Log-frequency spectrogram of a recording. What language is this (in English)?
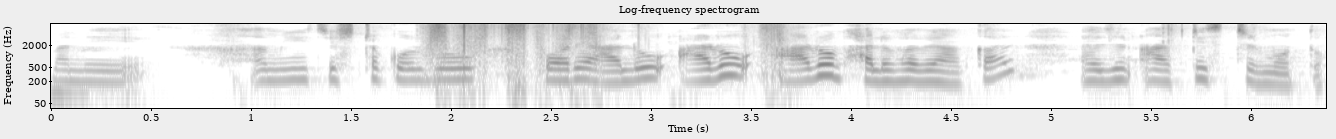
Bangla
